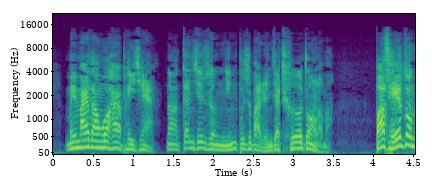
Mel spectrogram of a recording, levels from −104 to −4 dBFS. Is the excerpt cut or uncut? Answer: cut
